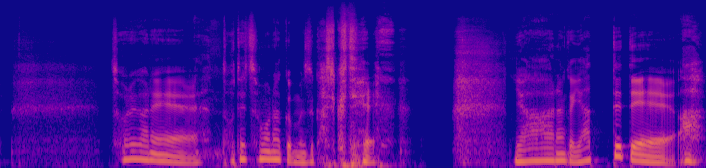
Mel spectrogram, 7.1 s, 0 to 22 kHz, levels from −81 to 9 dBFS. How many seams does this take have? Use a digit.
1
